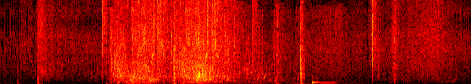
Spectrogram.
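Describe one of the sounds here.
Water rushes and splashes nearby.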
